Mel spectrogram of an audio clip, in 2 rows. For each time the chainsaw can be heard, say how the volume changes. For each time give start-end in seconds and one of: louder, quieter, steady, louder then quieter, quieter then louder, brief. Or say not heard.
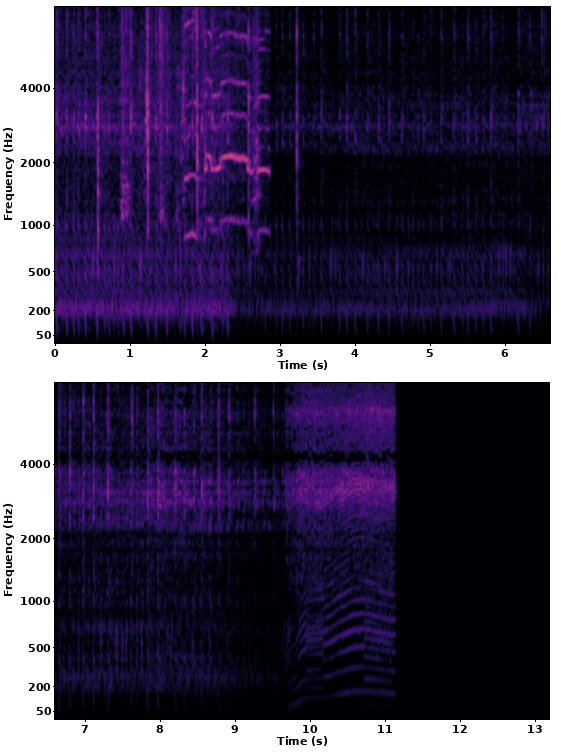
0.0-11.2 quieter.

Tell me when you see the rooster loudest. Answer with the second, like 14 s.
2 s.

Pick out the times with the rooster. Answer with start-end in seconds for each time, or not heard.
0.8-2.9.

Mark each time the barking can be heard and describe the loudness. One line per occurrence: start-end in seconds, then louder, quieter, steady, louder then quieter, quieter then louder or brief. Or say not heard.
not heard.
